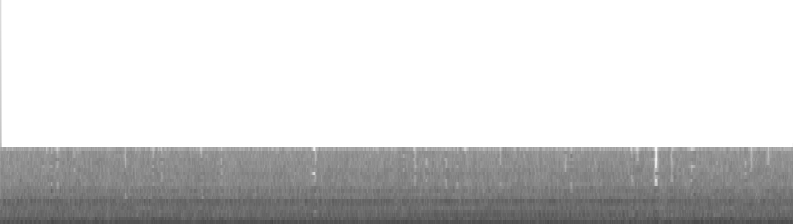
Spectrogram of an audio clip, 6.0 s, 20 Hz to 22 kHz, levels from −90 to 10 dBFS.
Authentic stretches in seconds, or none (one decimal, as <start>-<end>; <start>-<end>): 0.0-6.0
